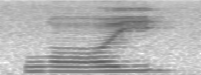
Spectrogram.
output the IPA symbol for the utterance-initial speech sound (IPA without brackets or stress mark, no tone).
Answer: w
